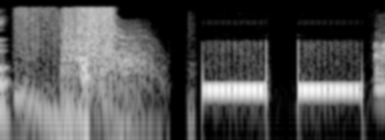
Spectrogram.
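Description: A whooshing sweep fades out, then a telephone ringback tone buzzes in two close, even bursts, the double-ring pattern of a call going through, with a third beginning at the end.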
